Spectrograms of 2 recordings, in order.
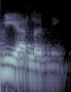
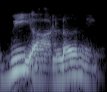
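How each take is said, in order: First: The W is made without rounded lips. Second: The W is made with rounded lips. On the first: The speaker calls it wrong. "it is not we are learning" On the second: The speaker calls it right. "it is we are learning"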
